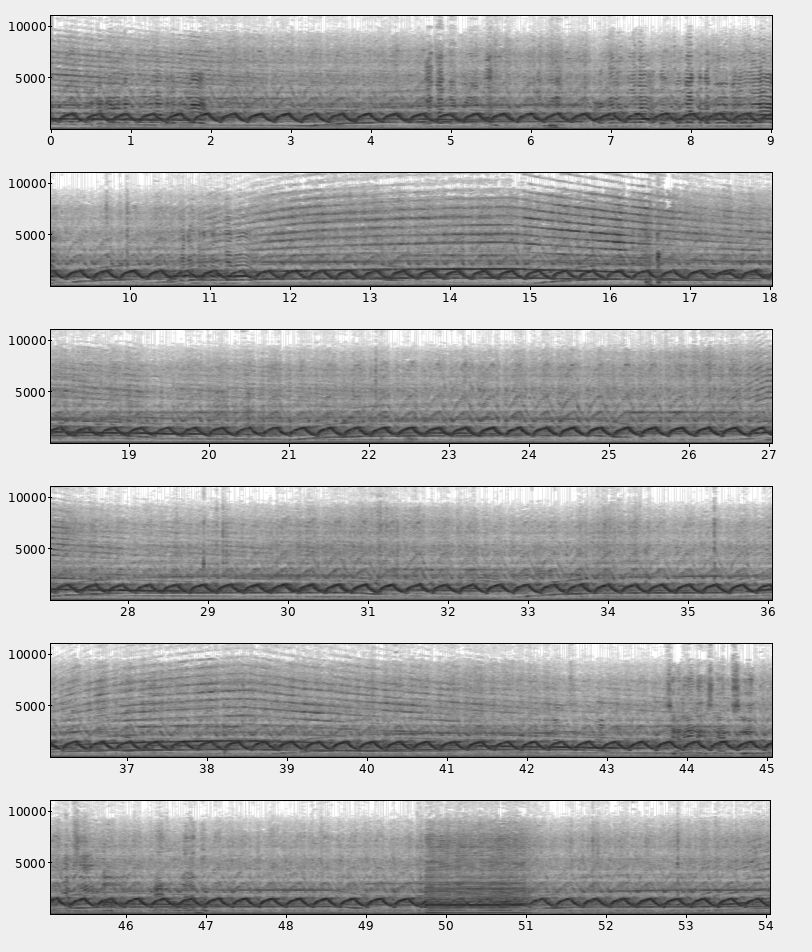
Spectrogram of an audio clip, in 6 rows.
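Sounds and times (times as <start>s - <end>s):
fire truck siren yelping: 0.0s - 54.0s
wailing sirens: 0.0s - 54.0s
horn blast: 49.6s - 51.2s.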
